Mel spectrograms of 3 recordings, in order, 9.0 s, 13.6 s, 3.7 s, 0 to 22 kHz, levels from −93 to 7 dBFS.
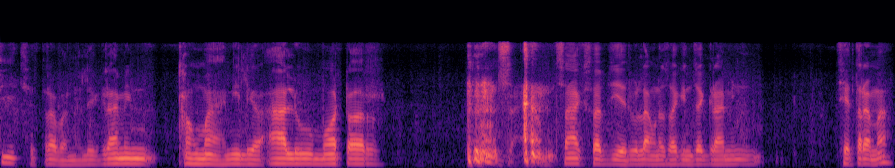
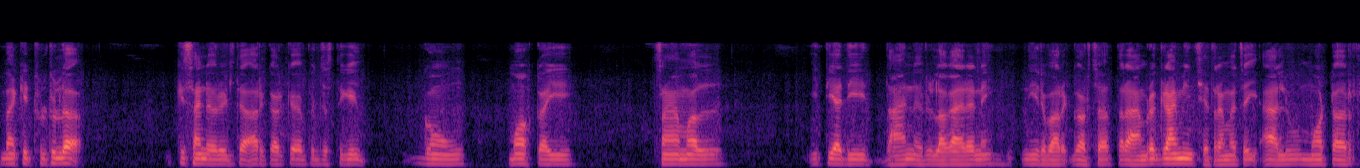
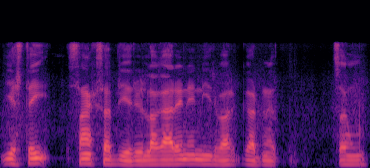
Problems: constant background noise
